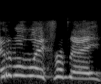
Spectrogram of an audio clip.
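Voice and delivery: shrill, very high, full-volume shout. A character being accosted calls out to the others, yelling. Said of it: "Stop yelling".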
